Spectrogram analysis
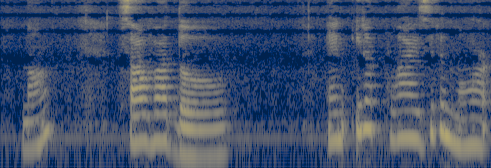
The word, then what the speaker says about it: Salvador: The R sometimes sounds very light or weak at word end. It loses its vibration and almost disappears. So instead of saying Salvador, Salvador, or Salvador, they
